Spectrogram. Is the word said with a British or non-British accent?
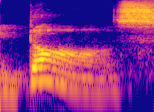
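British. The word is said in a British accent. "you can say dance"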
